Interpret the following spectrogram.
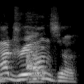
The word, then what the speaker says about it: Adrianza: Adrianza.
